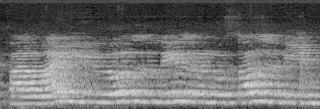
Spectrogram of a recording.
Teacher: n-nya hilang diganti huruf l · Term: idgham bila gun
